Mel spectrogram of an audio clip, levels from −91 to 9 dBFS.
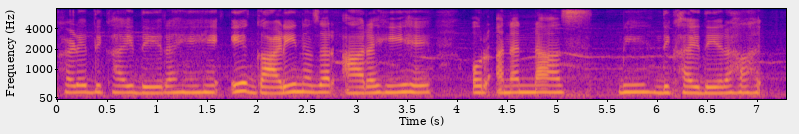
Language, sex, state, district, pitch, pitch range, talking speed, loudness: Hindi, female, Madhya Pradesh, Bhopal, 220 Hz, 205-230 Hz, 150 wpm, -17 LUFS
